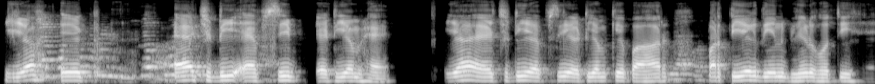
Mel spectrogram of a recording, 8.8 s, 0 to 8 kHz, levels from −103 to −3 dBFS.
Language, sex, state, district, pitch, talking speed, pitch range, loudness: Hindi, male, Bihar, Jahanabad, 140 Hz, 110 wpm, 135-155 Hz, -14 LUFS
